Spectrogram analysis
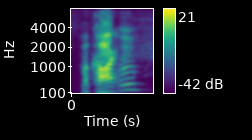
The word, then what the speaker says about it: McCartan: McCartan.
